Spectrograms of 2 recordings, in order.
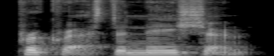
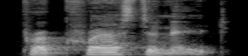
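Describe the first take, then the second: First: "procrastination" stressed procrasti-NA-tion; stress before the ending. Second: "Procrastinate" stressed pro-CRAS-ti-nate; stress on second syllable. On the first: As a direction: land on NA in "procrastination". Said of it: "the stress comes right before the ending". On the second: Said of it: "third syllable from the end is actually the second". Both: Shown as a demonstration.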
